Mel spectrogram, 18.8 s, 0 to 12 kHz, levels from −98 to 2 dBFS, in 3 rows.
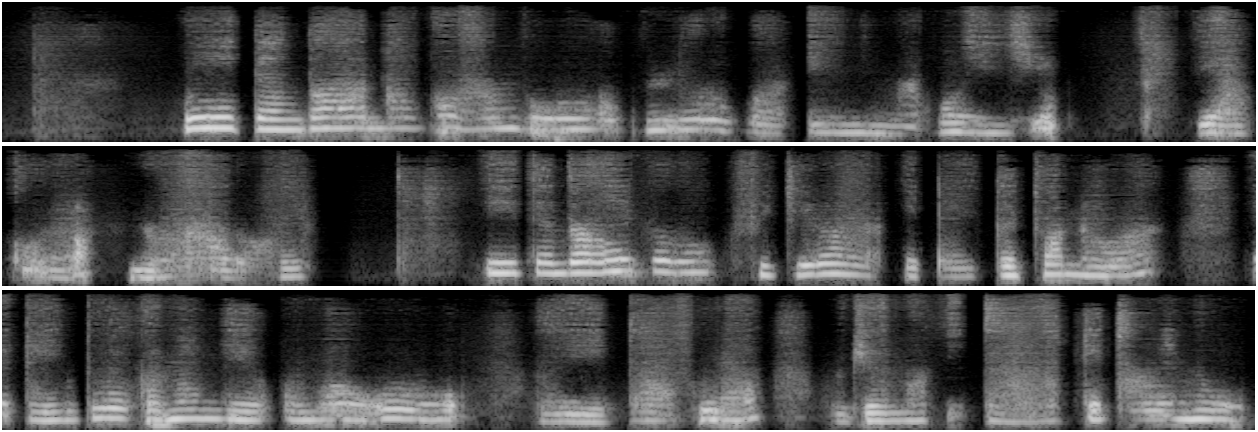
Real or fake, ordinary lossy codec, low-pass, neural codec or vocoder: fake; AAC, 48 kbps; 10.8 kHz; codec, 44.1 kHz, 0.9 kbps, DAC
